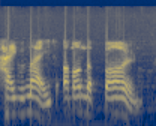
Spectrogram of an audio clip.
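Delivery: annoyed, angry, high-pitched voice. Retelling how a man snapped that he was on the phone: imitating an angry tone. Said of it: "in an angry tone go".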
